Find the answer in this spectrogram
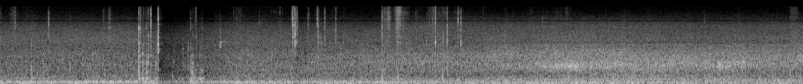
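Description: Handling noise as a camera and tripod are picked up and carried: scattered clicks and rattles over a steady background rumble. A low hum drops away about a second and a half in.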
